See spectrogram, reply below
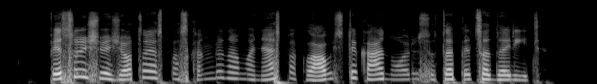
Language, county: Lithuanian, Vilnius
